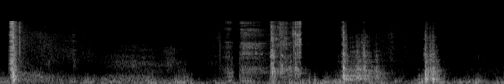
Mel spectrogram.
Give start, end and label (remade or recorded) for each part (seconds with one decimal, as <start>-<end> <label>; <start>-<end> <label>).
0.0-4.0 recorded; 4.0-5.0 remade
